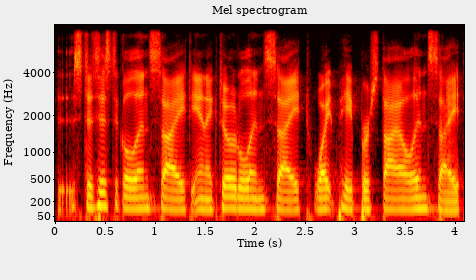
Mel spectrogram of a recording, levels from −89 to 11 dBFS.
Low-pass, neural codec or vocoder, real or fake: 7.2 kHz; none; real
